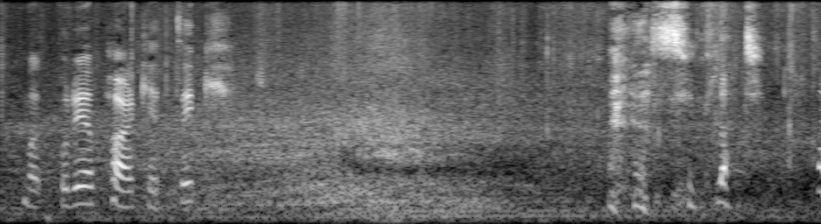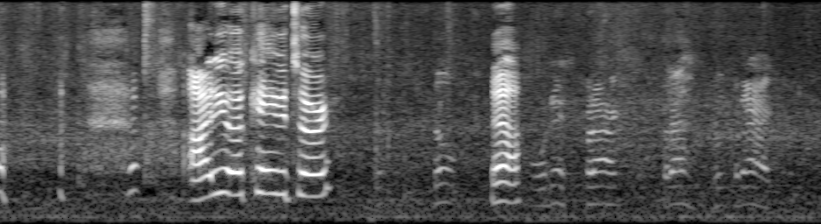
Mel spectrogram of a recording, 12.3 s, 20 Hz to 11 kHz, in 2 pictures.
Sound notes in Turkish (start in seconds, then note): 4.5 kahkaha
